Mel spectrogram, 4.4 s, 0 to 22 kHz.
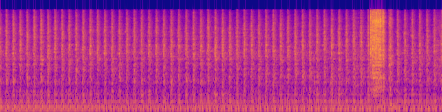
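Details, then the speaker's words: Renault 5 driven back after a very loud bang and big power loss: engine runs rough with a sharp puffing chuff each firing stroke; a spark plug was blown out of the head, plugs likely left loose. "it was a very loud bang and then we've lost a lot of power we can't afford to lose a lot of power in this car something's very wrong oil but it's not too I think it kicked the spark plug out"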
